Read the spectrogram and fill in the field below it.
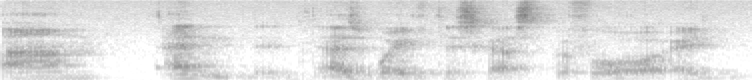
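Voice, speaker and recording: A man speaks with an Australian accent. Noticeable background noise and audible room echo surround the recording. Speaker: podcast co-host, tabletop wargamer. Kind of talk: casual chat.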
